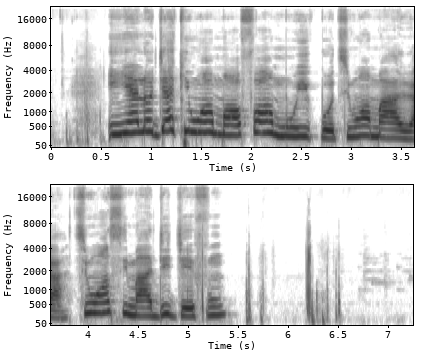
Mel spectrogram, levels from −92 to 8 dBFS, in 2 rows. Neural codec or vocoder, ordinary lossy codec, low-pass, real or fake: vocoder, 48 kHz, 128 mel bands, Vocos; none; none; fake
